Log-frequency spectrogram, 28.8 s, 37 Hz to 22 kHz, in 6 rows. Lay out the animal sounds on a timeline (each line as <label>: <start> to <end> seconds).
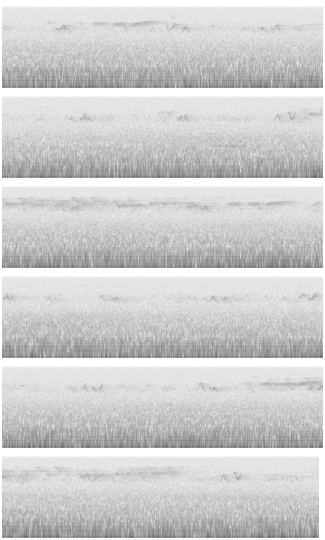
Red-eyed Vireo (Vireo olivaceus): 0.0 to 22.8 seconds
Black-throated Blue Warbler (Setophaga caerulescens): 1.0 to 2.4 seconds
Eastern Wood-Pewee (Contopus virens): 3.5 to 5.2 seconds
Indigo Bunting (Passerina cyanea): 9.0 to 12.6 seconds
Black-throated Blue Warbler (Setophaga caerulescens): 12.4 to 14.2 seconds
Black-throated Blue Warbler (Setophaga caerulescens): 22.7 to 24.2 seconds
Indigo Bunting (Passerina cyanea): 22.9 to 26.6 seconds
Red-eyed Vireo (Vireo olivaceus): 23.7 to 28.8 seconds
Chestnut-sided Warbler (Setophaga pensylvanica): 25.4 to 27.0 seconds
Black-capped Chickadee (Poecile atricapillus): 28.0 to 28.7 seconds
